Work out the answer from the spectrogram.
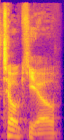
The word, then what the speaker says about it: Tokyo: mac tokyo yeah it's tokyo that's fine no there's no there's no key it's tokyo ah tomato tomato see when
